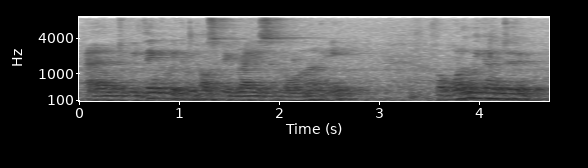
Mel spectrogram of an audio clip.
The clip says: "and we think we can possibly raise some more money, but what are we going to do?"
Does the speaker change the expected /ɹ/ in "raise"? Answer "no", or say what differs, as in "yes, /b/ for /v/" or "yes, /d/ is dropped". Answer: no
